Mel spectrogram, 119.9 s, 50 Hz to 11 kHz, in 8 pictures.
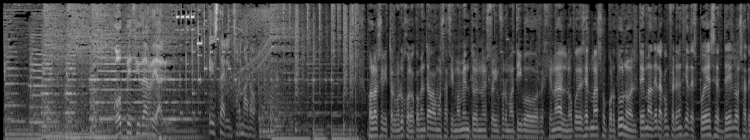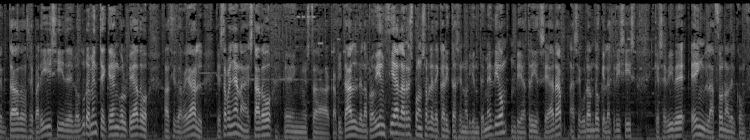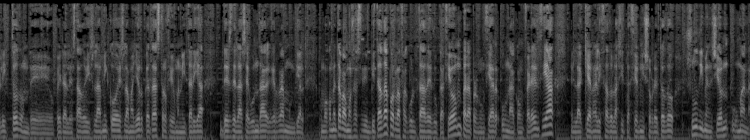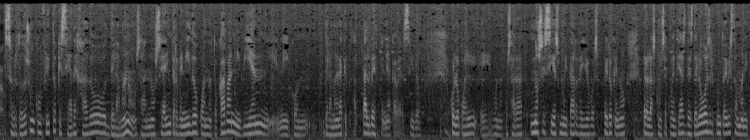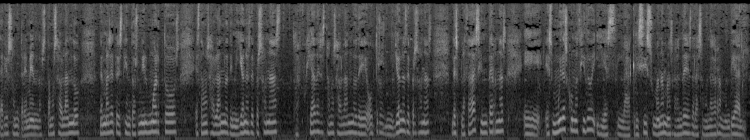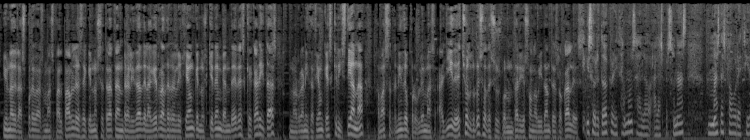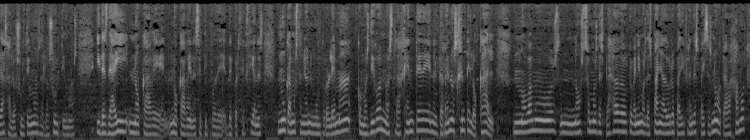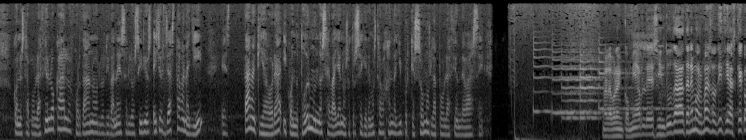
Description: INFORMATIVO 17-11-15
